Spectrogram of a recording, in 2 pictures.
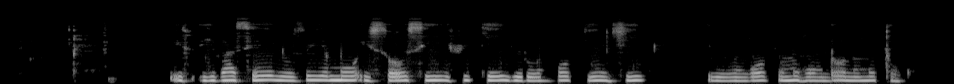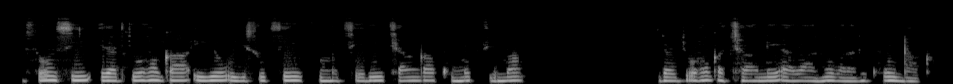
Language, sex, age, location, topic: Kinyarwanda, female, 50+, Musanze, agriculture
